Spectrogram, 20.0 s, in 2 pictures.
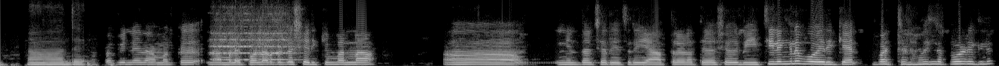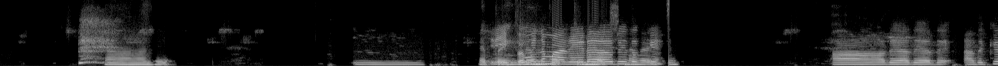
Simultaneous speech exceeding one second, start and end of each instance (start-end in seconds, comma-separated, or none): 14.9-16.6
